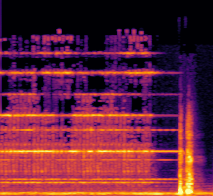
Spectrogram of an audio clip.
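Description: telephone ringing

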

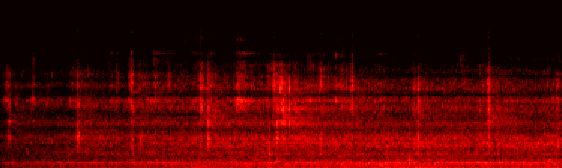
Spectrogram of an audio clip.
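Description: air conditioner hum

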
